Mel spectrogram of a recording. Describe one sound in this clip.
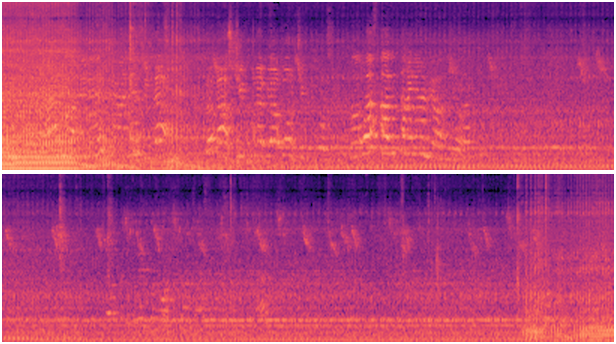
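A motorcycle engine idles steadily nearby.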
